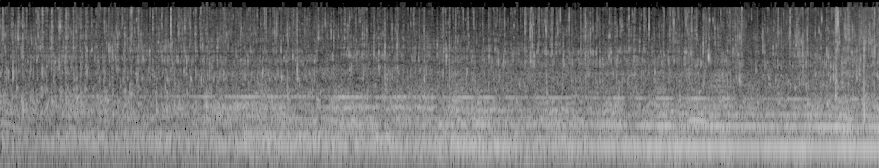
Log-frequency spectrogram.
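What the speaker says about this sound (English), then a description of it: "Remove the plug, and down it goes. So you can see it coming down to each level." Water trickles and pours down through the levels of a Greenstalk vertical planter, a faint, continuous dribbling stream that runs steadily for nearly nine seconds with no talking.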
